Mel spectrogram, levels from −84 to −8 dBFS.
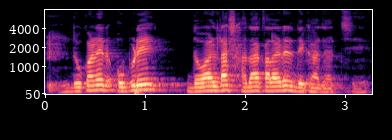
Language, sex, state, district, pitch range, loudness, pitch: Bengali, male, West Bengal, Alipurduar, 130-170 Hz, -17 LUFS, 150 Hz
